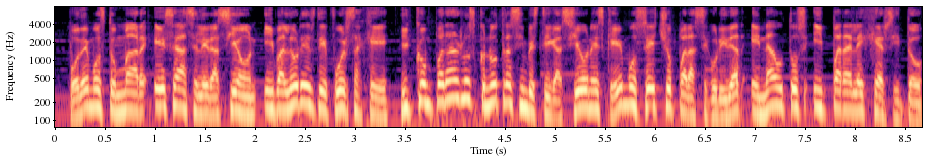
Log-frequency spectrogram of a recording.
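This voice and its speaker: Over music in the background, a man with a fairly high pitch speaks with very wide pitch swings. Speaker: voice-over narrator. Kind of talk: voice-over narration of an informational video.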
